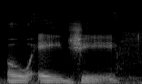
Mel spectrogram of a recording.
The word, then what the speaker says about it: Wampanoag: The feast lasted 3 days and was attended by 90 Native American, I don't know how to pronounce this word, Wampanoag. – That's how I would pronounce it, okay. Wampanoag.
